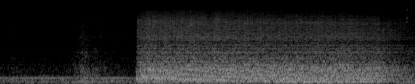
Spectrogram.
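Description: A faint steady hum, then about a second and a half in a steady rushing noise, even across low and high pitches, starts suddenly and holds without change.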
